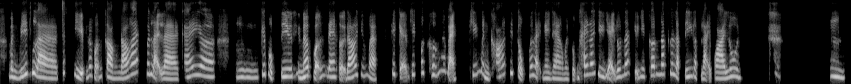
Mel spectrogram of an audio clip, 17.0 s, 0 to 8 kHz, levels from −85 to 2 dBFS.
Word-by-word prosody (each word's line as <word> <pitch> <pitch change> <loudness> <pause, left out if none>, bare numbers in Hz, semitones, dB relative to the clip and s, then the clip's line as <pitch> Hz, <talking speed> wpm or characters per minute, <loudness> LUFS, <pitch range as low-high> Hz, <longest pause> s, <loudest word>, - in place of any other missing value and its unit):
mình 255 -5 0
biết 365 - +1
là 235 - +4
trách 405 - -8
nhiệm 355 +7 +3
nó 315 - -3
vẫn 275 - -1
còn 220 -5 +3
đó 220 +4 +4
á, 380 +4 +3 0.2
với 370 - -2
lại 355 - +2
là 195 -2 +3
cái, 295 +7 -1
ơ, 285 -5 +2 0.4
ừm, 250 -1 -3
cái 355 0 -1
mục - - 0
tiêu 275 0 +3
thì - - -12
nó 275 +7 +6
vẫn 315 -1 +2
đang 270 -1 +2
ở - - 0
đó. 245 +7 +4
Nhưng 330 -2 -11
mà - - +2 0.3
cái 370 - -2
cảm - - -1
giác 350 -1 -6
mất 410 0 -4
hứng 335 0 -1
á 480 +5 -7
bạn, - - +6 0.3
khiến 345 +2 -5
mình 235 - -1
khó 270 - -2
tiếp 405 - +1
tục, - - 0
với 320 - -1
lại - - -1
ngày 215 -1 -2
nào 205 -2 -2
mình 195 -1 -6
cũng 210 - -6
thấy 335 +1 -1
nó 370 - +3
như 285 -7 +1
vậy - - +2
luôn 270 +4 -1
á, 375 +3 0
kiểu 445 - -3
như, 275 - -3
có 320 0 +2
nó 355 +1 0
cứ 375 - -1
lặp - - +1
đi 275 +3 -1
lặp 255 - -2
lại 200 - -1
hoài 210 -1 +5
luôn. 275 +2 0 1.8
Ừm. 270 -5 +1
275 Hz, 220 wpm, -24 LUFS, 240-340 Hz, 1.8 s, nó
